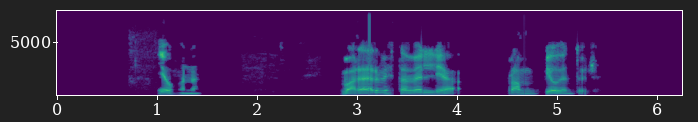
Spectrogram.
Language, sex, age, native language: Icelandic, male, 20-29, Spanish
